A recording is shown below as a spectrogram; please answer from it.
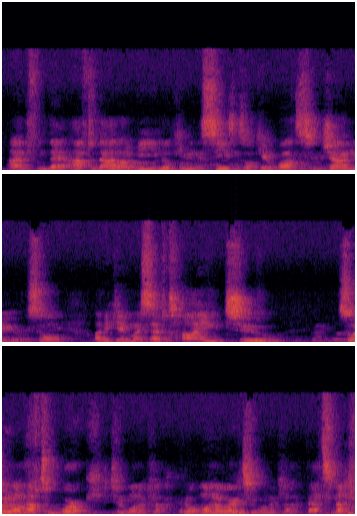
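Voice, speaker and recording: A middle-aged man with an Irish accent giving a casual, rambling motivational talk to camera, repeating phrases for emphasis. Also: fairly low pitch. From Ireland. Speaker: musical instrument maker sharing lessons learnt. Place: hard-surfaced workshop room, indoors. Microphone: camera a few metres away. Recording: very echoey room, distant microphone, music.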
